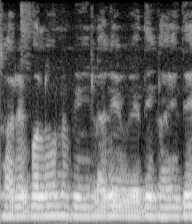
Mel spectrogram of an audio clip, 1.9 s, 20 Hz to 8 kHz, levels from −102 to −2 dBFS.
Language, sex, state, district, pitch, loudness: Hindi, male, Haryana, Charkhi Dadri, 125 Hz, -15 LUFS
